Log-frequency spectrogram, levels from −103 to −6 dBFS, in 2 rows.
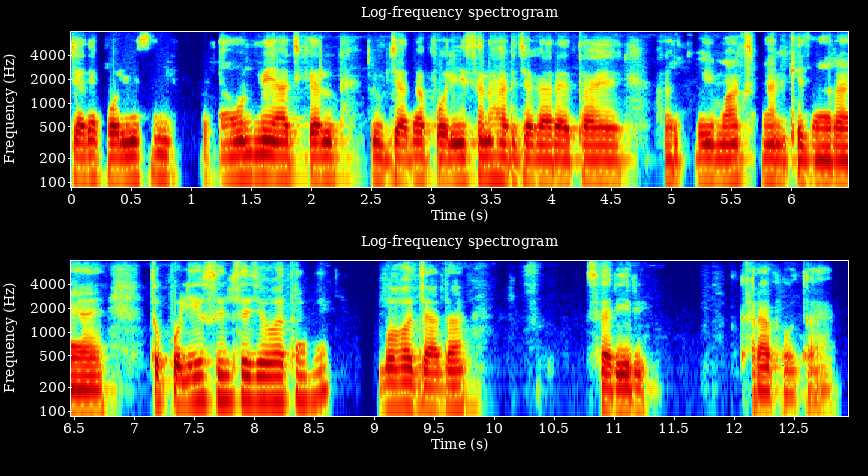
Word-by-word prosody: ज़्यादा 110 +1 +3
पॉल्यूशन 110 +2 +2
अ, 110 -1 -16
गाँव 105 +2 +1 0.2
में 115 0 +6
आजकल 105 0 +2 0.5
ज़्यादा 105 +2 +2
पॉल्यूशन 105 +2 +2
हर 105 0 +1
जगह 100 0 +3
रहता 95 +1 0
है। 95 0 0 0.4
हर 100 - -2
कोई 100 0 +1
मास्क 100 0 -1
पहन 100 -1 0
के 100 - +1
जा 95 0 +1
रहा 95 0 +4
है। 95 0 -1 0.4
तो - - 0
पॉल्यूशन 140 +3 0
से 140 - +3
जो 135 0 +2
होता 135 +1 -2
है 170 +3 -7 0.5
बहुत 115 -1 +2
ज़्यादा, 110 +1 +1 1.2
शरीर 100 0 +2 0.9
खराब - - 0
होता - - -8
है। - - -17
105 Hz, 150 wpm, -14 LUFS, 100-115 Hz, 1.2 s, में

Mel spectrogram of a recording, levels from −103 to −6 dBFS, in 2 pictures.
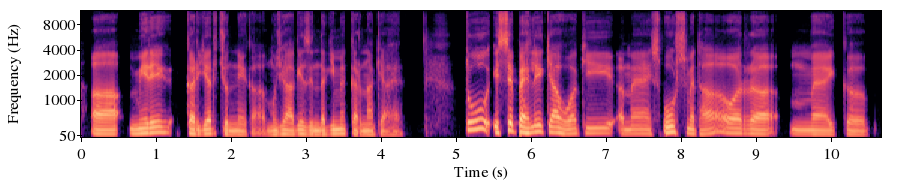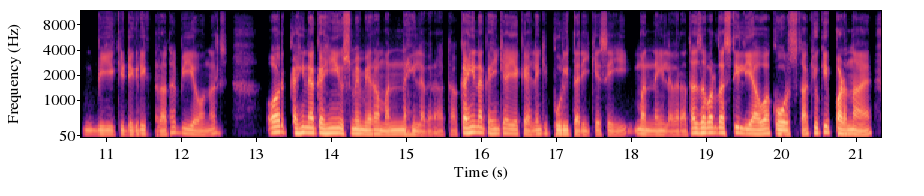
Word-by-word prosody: अ, 105 -1 +3 0.2
मेरे 135 +5 +3 0.2
करियर 110 0 +2
चुनने 95 -4 -2
का, - - -11
मुझे 95 +3 -2
आगे 105 +3 0
ज़िंदगी 95 +1 -1
में 115 0 +1
करना 90 -2 -2
क्या 90 0 -8
है। 85 +3 -11 0.9
तो 210 - +5 0.3
इससे 150 +7 +5
पहले 155 0 +4
क्या 145 0 +1
हुआ 120 -3 +1
कि 130 -1 -4 0.4
अ, - - -4
मैं 110 0 -4
स्पोर्ट्स 145 -2 +1
में 110 - 0
था 110 +4 -3 0.2
और 125 -2 0 0.6
मैं 100 -1 -2
एक 95 +1 -8 0.5
बीए 100 0 -4
की 105 - -4
डिग्री 100 +2 -3
कर 90 -1 -16
रहा 95 +1 -3
था, 140 - -6
बीए 120 -5 -4
ऑनर्स, 100 +7 -8 0.5
और 150 +2 +5
कहीं 135 0 +4
न 135 -2 +5
कहीं 130 0 +4
उसमें 115 -1 +2
मेरा 105 0 +1
मन 95 -1 -1 0.2
नहीं 95 -1 -3
लग 85 0 -6
रहा 90 - -10
था। 95 - -9
कहीं 135 +3 +6
न 140 - +2
कहीं 115 -2 -2
क्या, 125 - -2
ये 110 -1 -1
कह 100 -4 -2
लें 105 +3 -3
कि 115 - -9
पूरी 105 -1 +2
तरीके 90 +2 -5
से 95 - -6
ही 90 +5 -9 0.2
मन 105 - +1
नहीं 95 +1 -3
लग 85 0 -8
रहा 90 0 -6
था, 130 - +4
ज़बरदस्ती 135 +1 +3
लिया 115 -4 +3
हुआ 115 +3 +4
कोर्स 105 -3 +3
था 100 - +1
क्योंकि 130 +6 0
पढ़ना 105 -5 +4
है। 100 +6 -4
105 Hz, 195 wpm, -23 LUFS, 95-125 Hz, 0.9 s, कहीं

